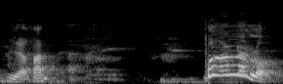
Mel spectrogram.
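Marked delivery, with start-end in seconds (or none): 2.0-2.7 emphatic. Real, not acted. Emphatic aside.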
